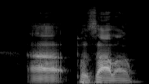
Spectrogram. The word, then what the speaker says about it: Pozzallo: It's double Z is T, isn't it? Like pizza. It's TZ. So that's Pozzallo.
